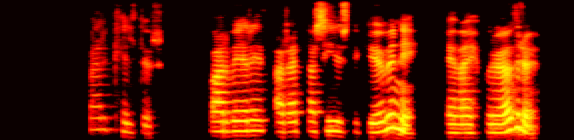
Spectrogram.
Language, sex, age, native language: Icelandic, female, 40-49, Icelandic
